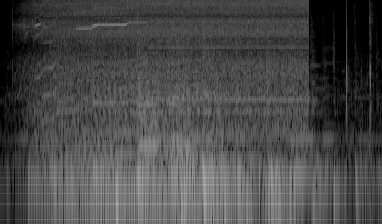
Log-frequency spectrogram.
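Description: An electric drill fitted with a screw extractor whines steadily for about four seconds as it works a deeply countersunk screw out, then stops, leaving a few sharp clicks and knocks.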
